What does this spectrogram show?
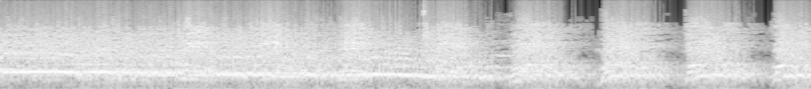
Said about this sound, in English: The roar of the crowd is deafening.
